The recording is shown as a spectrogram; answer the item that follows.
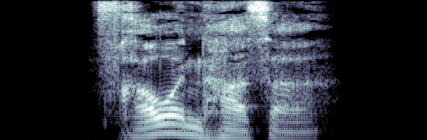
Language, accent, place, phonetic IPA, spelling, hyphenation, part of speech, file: German, Germany, Berlin, [ˈfʁaʊ̯ənˌhasɐ], Frauenhasser, Frau‧en‧has‧ser, noun, De-Frauenhasser.ogg
- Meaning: misogynist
